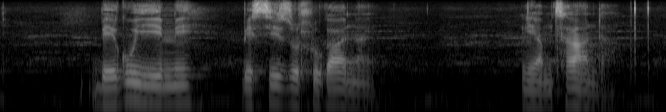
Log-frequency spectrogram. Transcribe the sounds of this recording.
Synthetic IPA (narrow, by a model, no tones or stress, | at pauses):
ɓek̬ujimi | ɓesizoɬuk̬ana | ŋijam̩tʰaːndʱa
